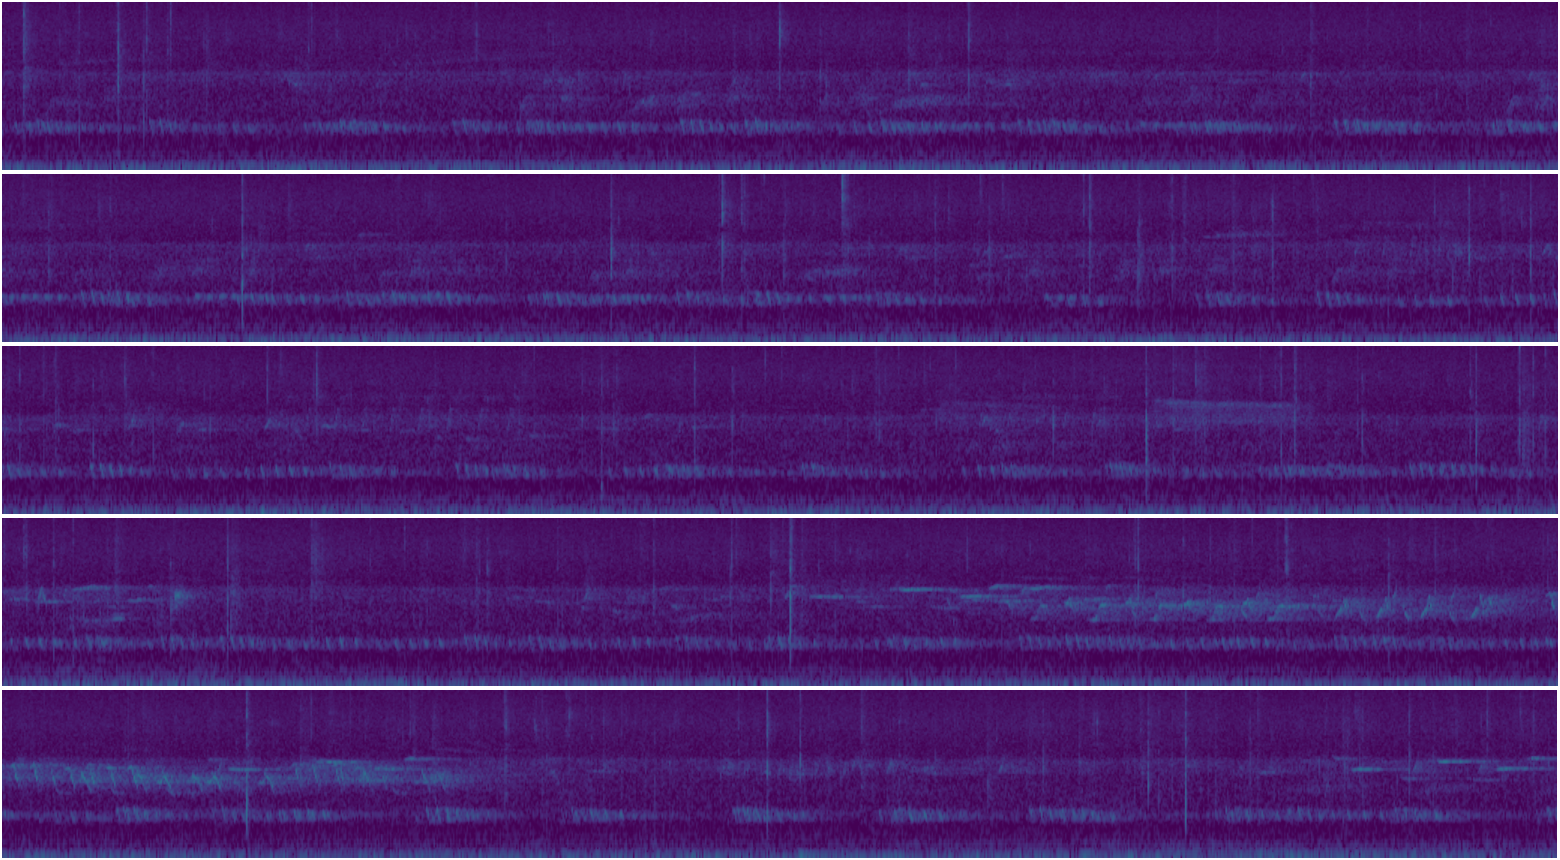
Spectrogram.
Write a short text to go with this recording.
In the woods, Evaporation of moisture droplets, Bird sounds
